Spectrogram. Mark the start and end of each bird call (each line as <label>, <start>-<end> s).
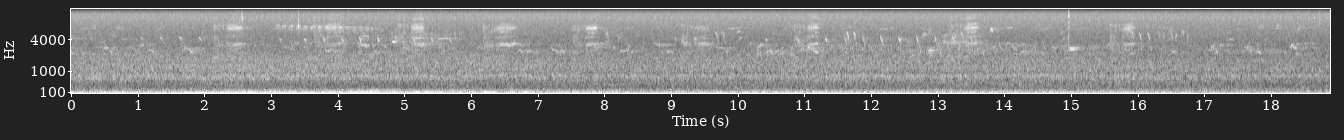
Northern Cardinal (Cardinalis cardinalis), 0.9-5.9 s
Downy Woodpecker (Dryobates pubescens), 3.0-4.6 s
Common Grackle (Quiscalus quiscula), 6.1-10.1 s
Northern Cardinal (Cardinalis cardinalis), 10.5-14.0 s
Common Grackle (Quiscalus quiscula), 14.7-16.2 s
American Robin (Turdus migratorius), 16.4-18.6 s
